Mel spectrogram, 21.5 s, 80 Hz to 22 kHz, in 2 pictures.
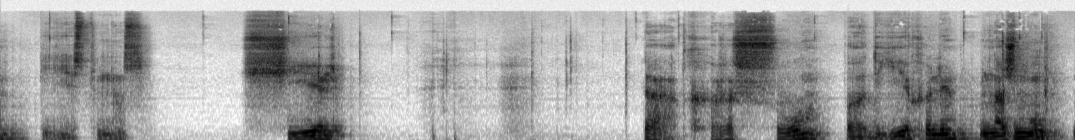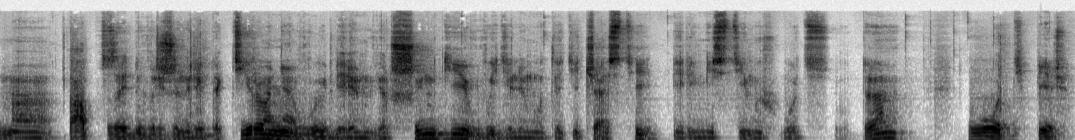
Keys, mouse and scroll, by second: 0.4-2.0 middle drag, 2.9 click, 4.4 KP_1, 5.6 shift+z, 6.3-6.7 shift+middle drag, 8.1-9.6 drag, 10.1 shift+middle click, 11.3 Tab, 12.6 1, 12.6 2, 14.0 1, 15.9 click, 17.3-19.8 drag, 20.4 shift+middle click.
